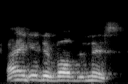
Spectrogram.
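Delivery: imitating an emphatic hands-off protest; vocal refusal. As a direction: declare it for someone else to overhear. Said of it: "Very vocal about it, so she hears".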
